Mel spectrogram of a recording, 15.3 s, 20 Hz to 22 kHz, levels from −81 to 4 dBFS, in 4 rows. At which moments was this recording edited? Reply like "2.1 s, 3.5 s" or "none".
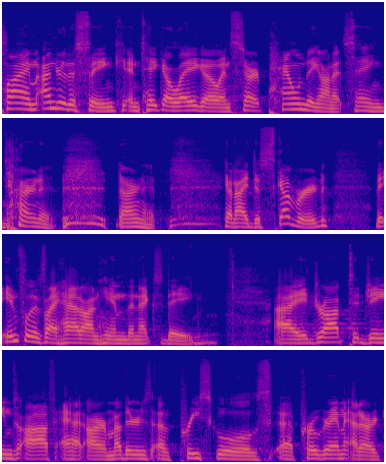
6.0 s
